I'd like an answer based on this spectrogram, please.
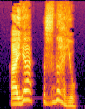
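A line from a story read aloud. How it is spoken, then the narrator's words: Cheerful announcement. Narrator (Russian): бодро объявила Пинки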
